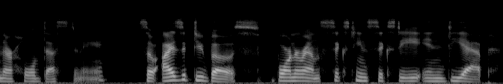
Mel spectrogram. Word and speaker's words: DuBose: So Isaac DuBose, born around 1660 in Dieppe, that's D-E-E in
